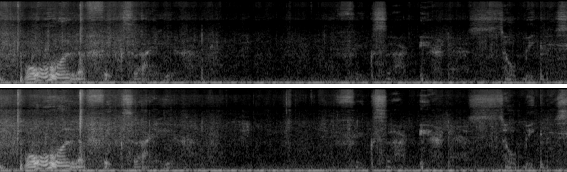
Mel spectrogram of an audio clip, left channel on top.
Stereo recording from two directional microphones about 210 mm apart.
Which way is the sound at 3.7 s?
15° right (ahead or behind).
